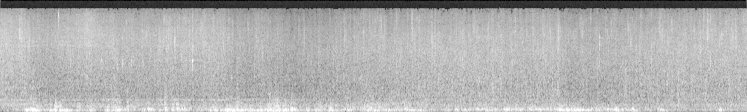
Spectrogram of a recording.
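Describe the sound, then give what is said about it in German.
A thunderstorm with heavy rain lashing against window panes as wind blows, a dense, steady roar that holds for the whole stretch with low rumbling swells underneath. “Regentropfen peitschen gegen die Scheiben und der Wind treibt dunkle Wolken über den Himmel.”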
